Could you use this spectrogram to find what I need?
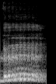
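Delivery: a rolled trilled drrr; rolled r sound. Shown as a demonstration. Teacher demonstrating the trilled r sound, rolled. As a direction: roll the tongue on drrr. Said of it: "the sound".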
